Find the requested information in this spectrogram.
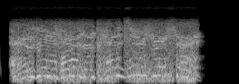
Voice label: voice message player tank hit, crew tanks japanese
